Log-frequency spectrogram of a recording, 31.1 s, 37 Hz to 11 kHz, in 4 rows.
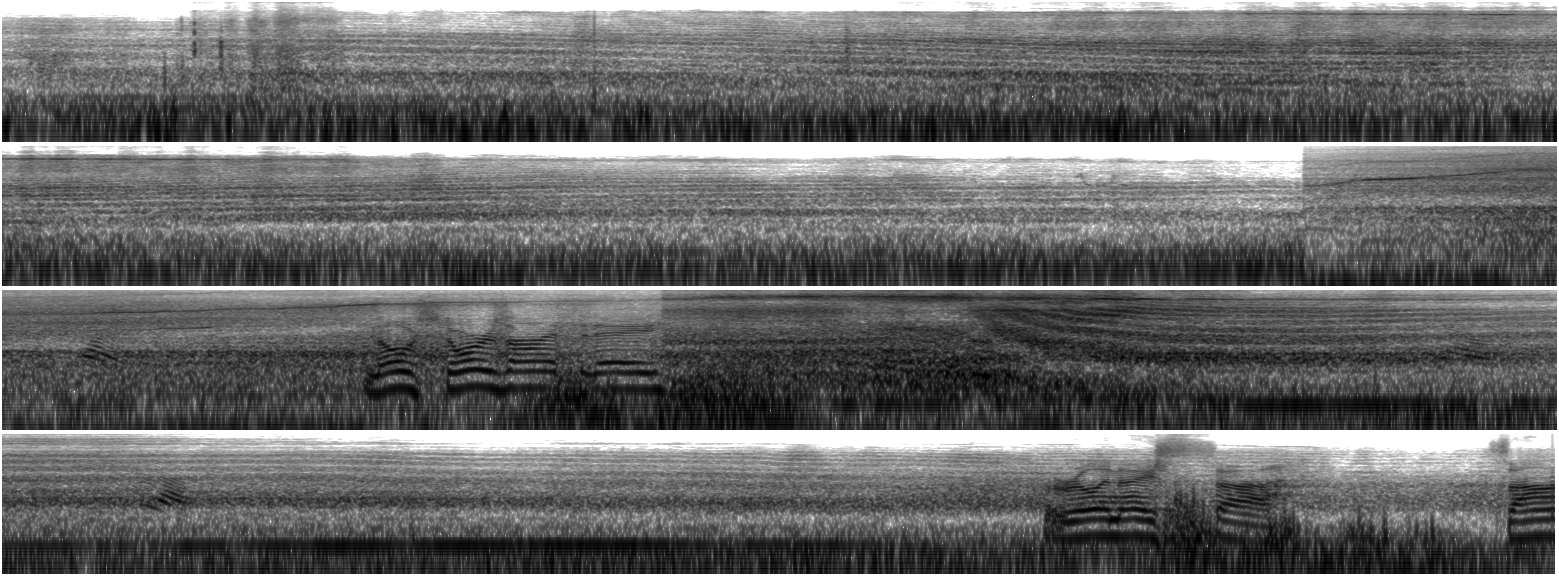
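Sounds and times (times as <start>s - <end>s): model jet fan whining past: 14.3s - 31.0s.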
